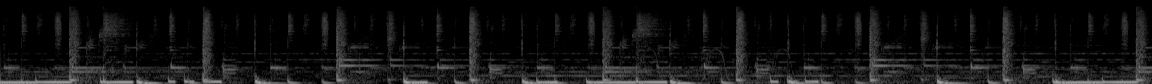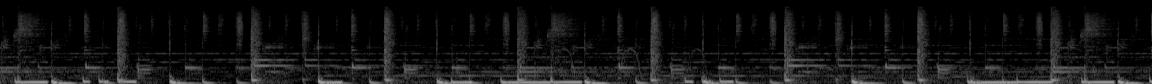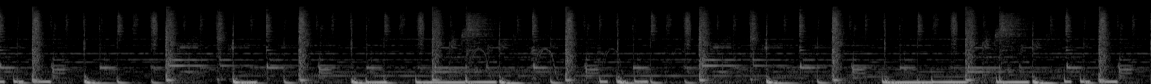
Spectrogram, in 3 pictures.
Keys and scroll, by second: 18.5 a, 19.1 5, 20.9 0, 23.2 2.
